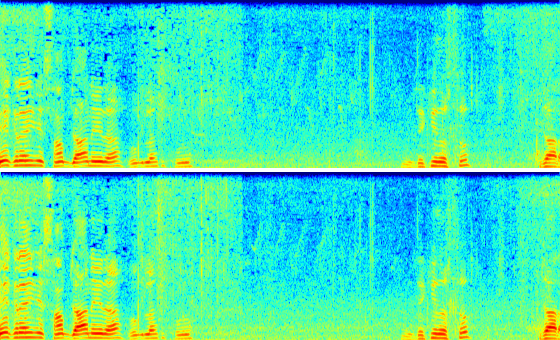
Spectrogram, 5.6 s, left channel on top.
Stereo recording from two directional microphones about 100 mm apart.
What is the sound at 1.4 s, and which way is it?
Speech, 45° right (ahead or behind).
